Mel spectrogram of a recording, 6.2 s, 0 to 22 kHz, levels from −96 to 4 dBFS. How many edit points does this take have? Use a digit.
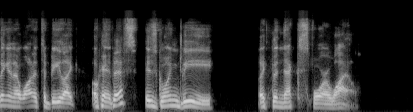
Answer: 4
